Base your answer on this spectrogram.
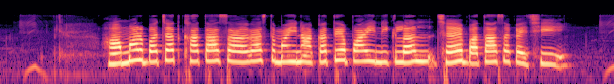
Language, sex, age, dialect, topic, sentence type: Maithili, female, 31-35, Bajjika, banking, question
